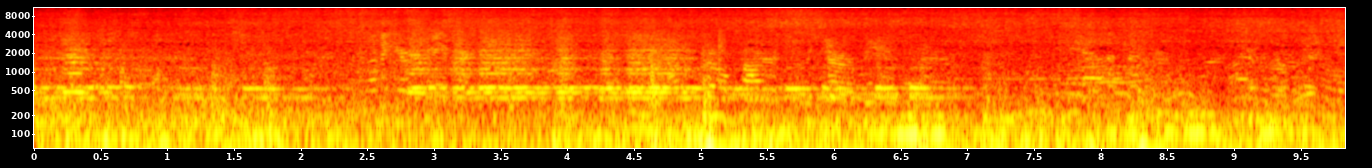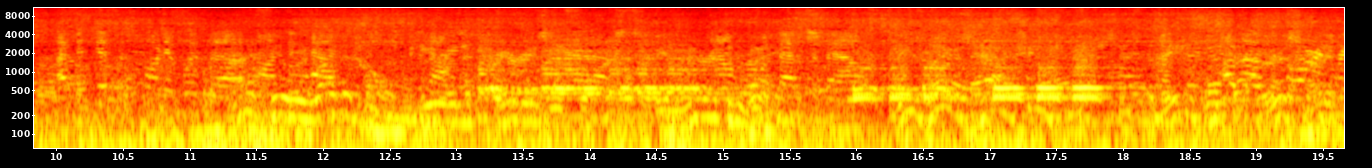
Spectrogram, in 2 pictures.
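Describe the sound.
A steam train of the Walt Disney World Railroad rolls steadily along the rails, with a continuous rumble, hissing and clatter, and sustained whistle-like tones rising over it at a few points, while muffled voices sit underneath.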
